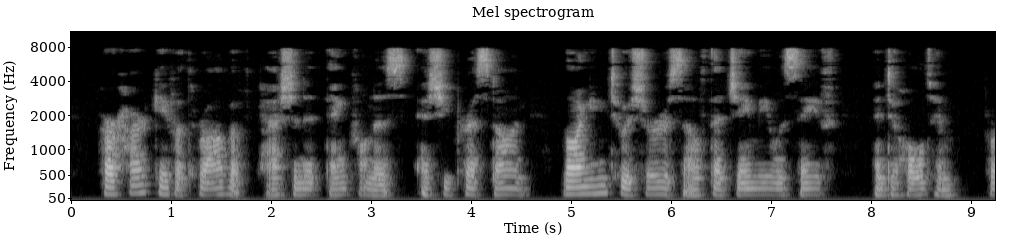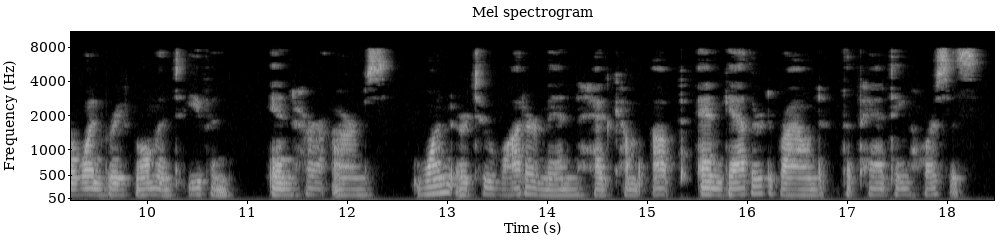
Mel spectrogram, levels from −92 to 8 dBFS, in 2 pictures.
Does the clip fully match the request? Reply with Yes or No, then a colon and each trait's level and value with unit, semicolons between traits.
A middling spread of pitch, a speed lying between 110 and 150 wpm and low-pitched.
No: narrow, 1.7 semitones; average, 145 wpm; low, 120 Hz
